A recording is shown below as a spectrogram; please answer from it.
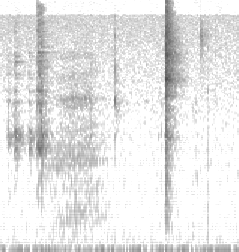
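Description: Faint metallic clicks and light scraping as a Zippo Bit Safe insert slides down into a Zippo armor lighter case, with one sharper click about a second and a half in.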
